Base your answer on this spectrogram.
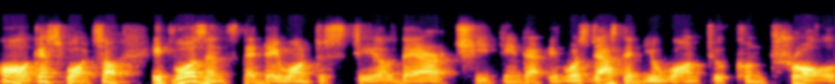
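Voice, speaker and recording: The speaker has an Italian accent and talks at a fairly slow pace. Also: man. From Italy. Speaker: diversity trainer. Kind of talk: training lecture.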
